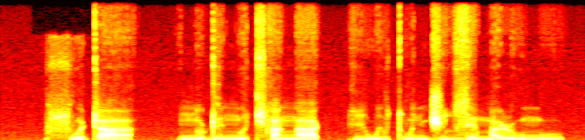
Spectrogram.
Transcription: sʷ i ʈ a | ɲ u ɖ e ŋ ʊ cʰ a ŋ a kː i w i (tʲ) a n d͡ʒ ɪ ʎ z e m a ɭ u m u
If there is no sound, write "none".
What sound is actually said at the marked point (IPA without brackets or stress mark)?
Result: tʷ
